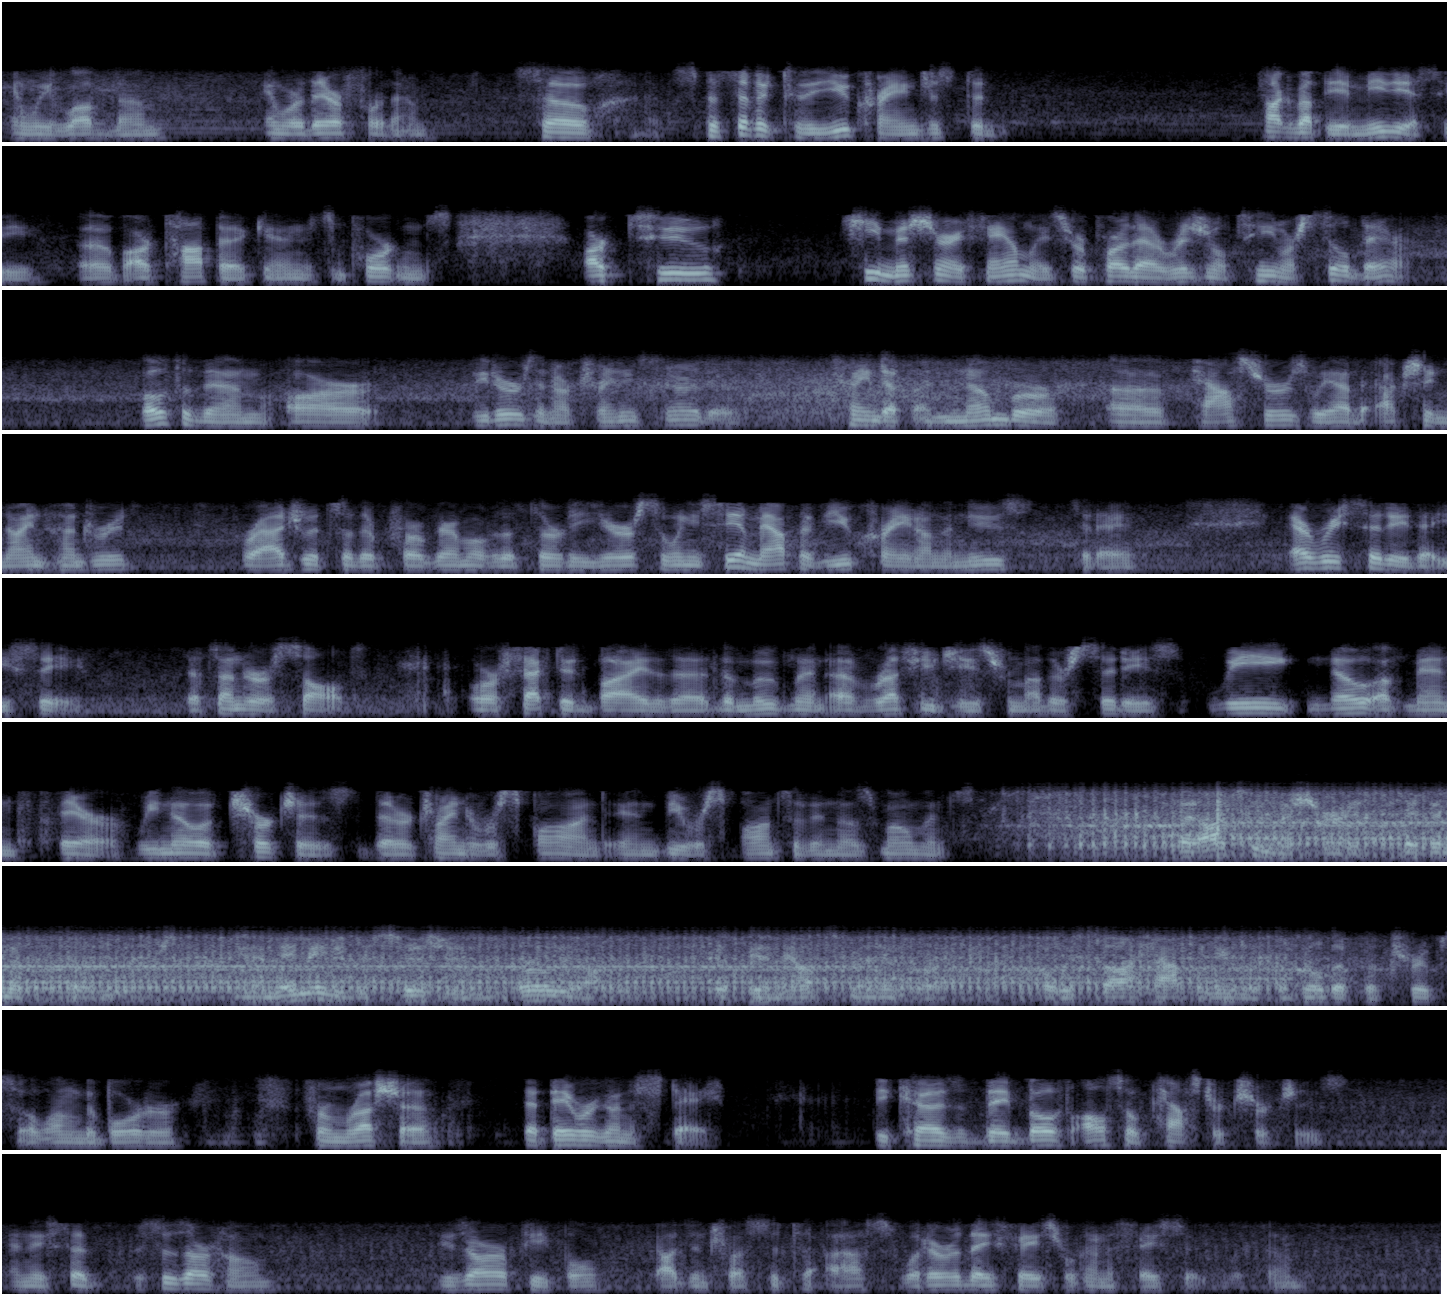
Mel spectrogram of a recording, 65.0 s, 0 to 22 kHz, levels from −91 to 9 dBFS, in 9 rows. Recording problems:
phone-call audio; poor line; nothing above 3.5 kHz
traffic noise; loud; throughout; as loud as the speech

